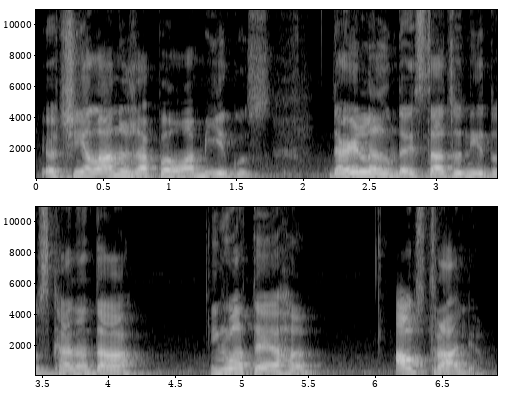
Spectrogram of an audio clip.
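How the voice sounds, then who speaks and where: A woman from Brazil teaching an online English lesson, energetic and chatty, with big swings of pitch as she talks straight to her students. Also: normal speed.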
